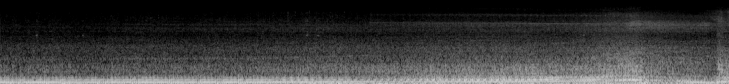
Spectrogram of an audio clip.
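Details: Ford XF Falcon ute 351 Cleveland V8, donor car just revived, started a bit cold: steady drone sagging and stumbling at wide-open throttle, then picking up slightly; bog at full throttle, owner suspects fuel, possibly a faulty coil.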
